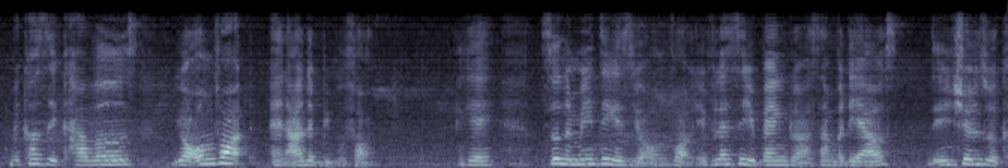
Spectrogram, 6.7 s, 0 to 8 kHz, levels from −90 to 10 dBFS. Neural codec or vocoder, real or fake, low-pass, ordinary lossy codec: vocoder, 24 kHz, 100 mel bands, Vocos; fake; 7.2 kHz; none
